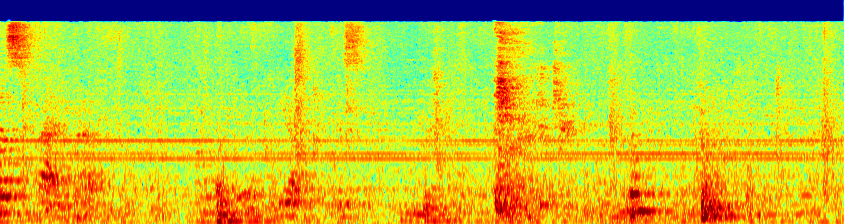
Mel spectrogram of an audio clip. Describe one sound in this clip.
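Children chatter and talk over one another in a busy room.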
